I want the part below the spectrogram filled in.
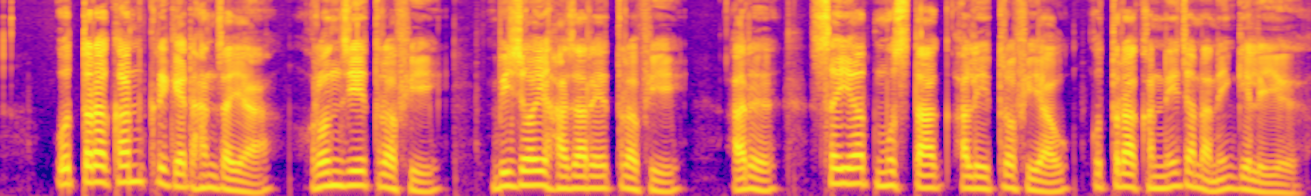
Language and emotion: Bodo, neutral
